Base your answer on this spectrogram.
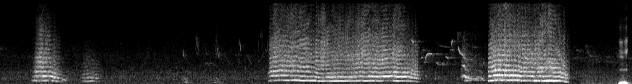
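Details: Elephant. Several harsh, horn-like elephant trumpets ring out. A brief blast comes first, then two long, rich, slightly wavering calls that end with a downward slide, with faint background noise between them.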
